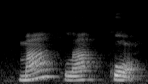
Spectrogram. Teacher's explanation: The final O is stressed, that's why we pronounce it as O, but the other ones, we pronounce them as A. Молоко. This is called vowel reduction, and it's an important rule in the Russian pronunciation.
